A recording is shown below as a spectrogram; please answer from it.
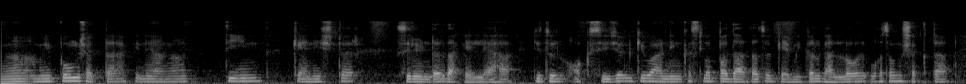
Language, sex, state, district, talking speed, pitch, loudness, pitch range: Konkani, male, Goa, North and South Goa, 130 wpm, 130 Hz, -33 LUFS, 125-140 Hz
